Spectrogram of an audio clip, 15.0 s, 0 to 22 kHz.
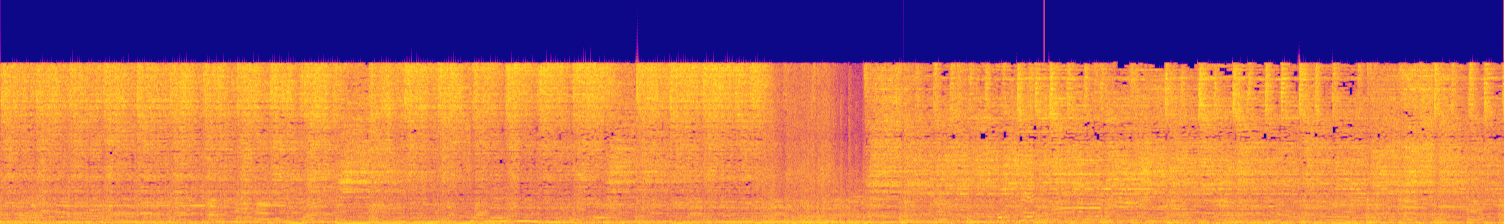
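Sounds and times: drum kit with cymbals: 0.0 - 15.0
electric bass: 0.0 - 15.0
electric guitar: 0.0 - 15.0.

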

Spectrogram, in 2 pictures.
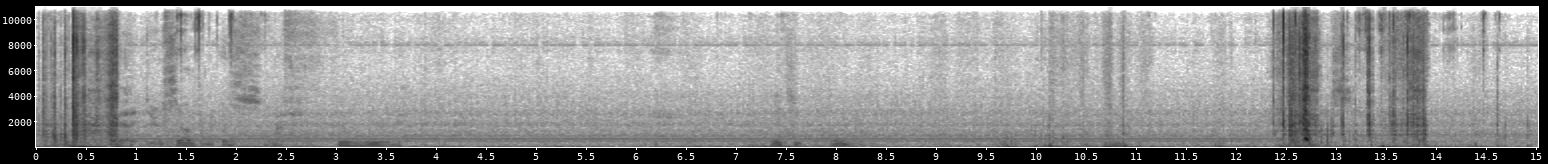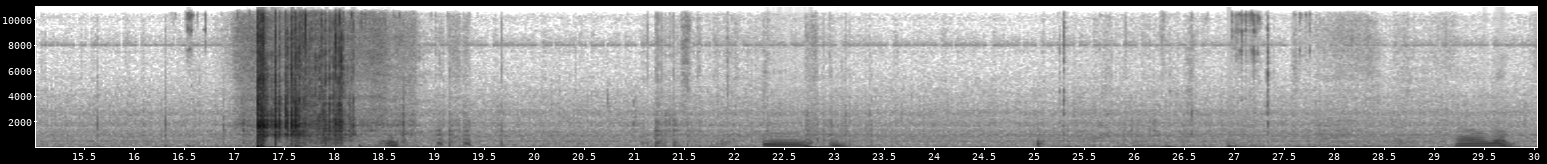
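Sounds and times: jingly clicks and rustles: 12.4 - 14.7, 16.5 - 18.8.

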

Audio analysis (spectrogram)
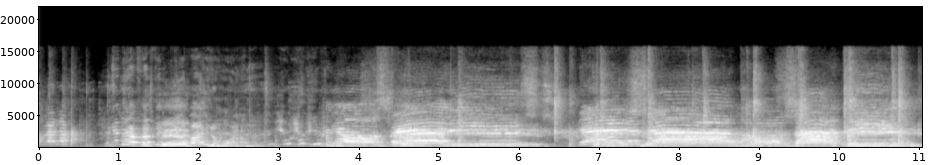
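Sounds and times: group singing together: 3.6 - 11.0
hands clapping in time: 5.2 - 11.0.

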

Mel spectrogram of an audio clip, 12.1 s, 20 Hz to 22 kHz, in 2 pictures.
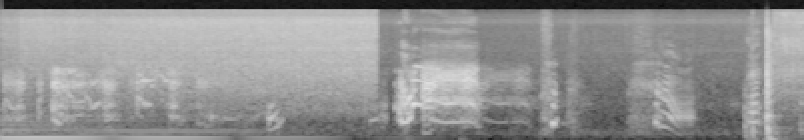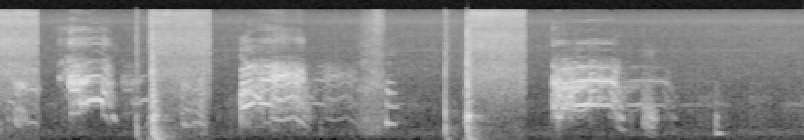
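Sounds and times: low hum: 0.0 - 2.8.

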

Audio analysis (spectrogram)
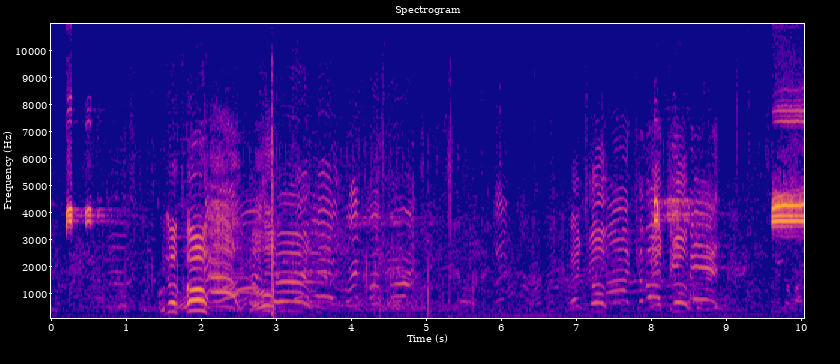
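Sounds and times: people shouting and calling out: 0.8 - 5.0, 5.9 - 9.1.

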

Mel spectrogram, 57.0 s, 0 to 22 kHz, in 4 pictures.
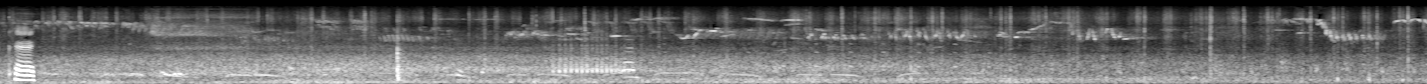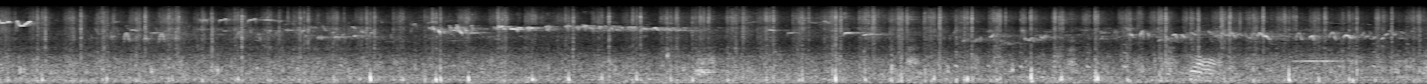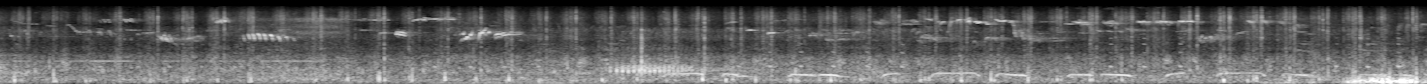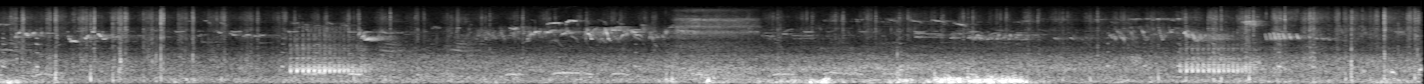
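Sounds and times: pony hoofbeats on dirt: 0.0 - 49.1, 51.0 - 57.0
birds singing: 0.0 - 57.0.

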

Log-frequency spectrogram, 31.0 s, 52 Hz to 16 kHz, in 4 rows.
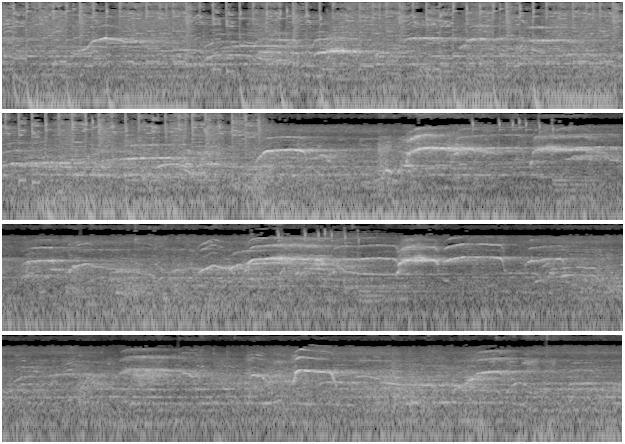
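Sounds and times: background music: 0.0 - 21.6
riders screaming: 0.0 - 22.8
crowd noise: 0.0 - 31.0
high drawn-out shriek: 0.9 - 17.2.

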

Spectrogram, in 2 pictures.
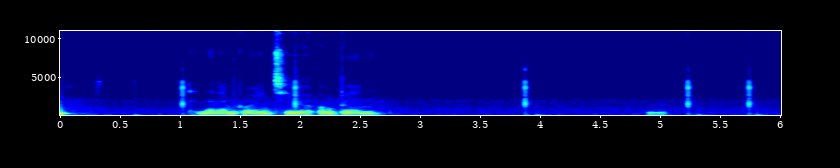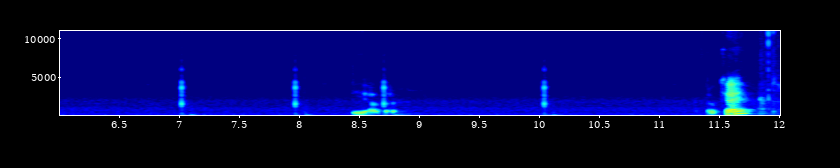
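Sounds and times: computer mouse clicks: 1.8 - 2.2, 7.9 - 8.8.

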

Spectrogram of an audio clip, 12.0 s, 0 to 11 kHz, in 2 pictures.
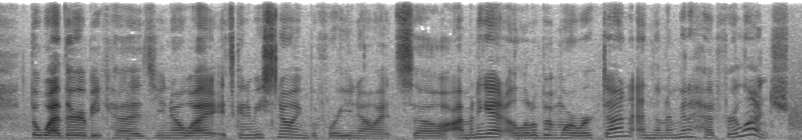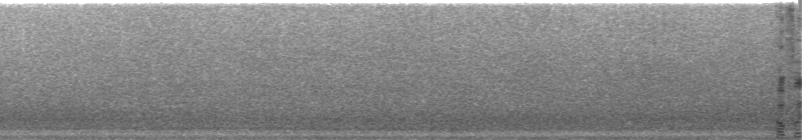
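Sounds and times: rush of passing cars: 5.8 - 12.0.

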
